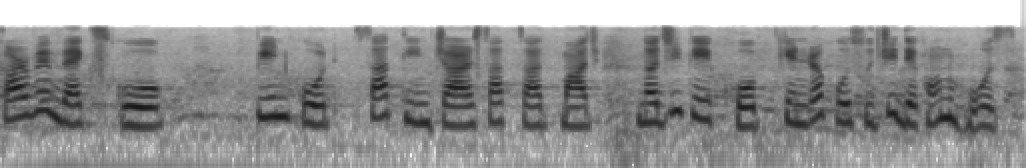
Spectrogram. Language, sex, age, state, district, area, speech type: Nepali, female, 18-30, West Bengal, Darjeeling, rural, read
